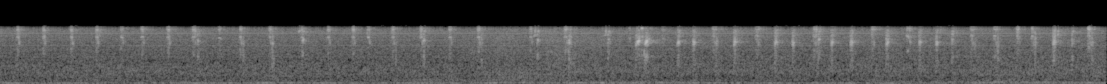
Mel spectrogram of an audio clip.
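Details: Banff, Canada: fighting squirrels make rapid dry clicks in a regular stream, softer at first, then denser and louder midway, with a low hum underneath.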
